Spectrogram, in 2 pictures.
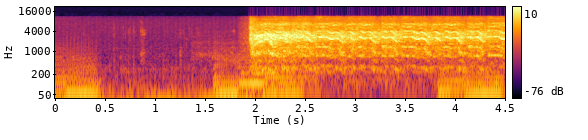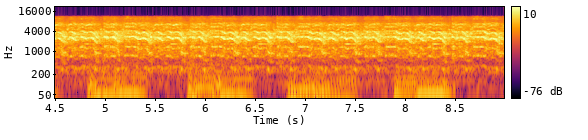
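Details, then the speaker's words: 2005 Ford F-250, 6.0L Power Stroke diesel, no-start complaint: starter cranks steadily with even compression pulses for about seven seconds but never catches. "And as we can see, the truck will not start."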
